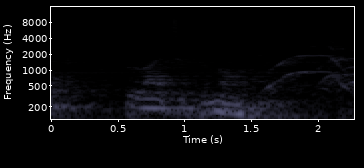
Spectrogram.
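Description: Live rock concert heard from the audience at a hushed moment: a soft voiced 'mm-hmm', then faint gliding tones that rise and fall in pitch, as a loud sustained note dies away.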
